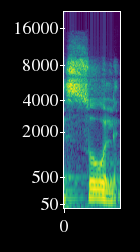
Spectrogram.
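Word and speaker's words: soul: क्यों, क्योंकि इसके बाद यल है, तो यह लिखा गया सोल। इसे साउल नहीं पढ़ेगा, सोल है।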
